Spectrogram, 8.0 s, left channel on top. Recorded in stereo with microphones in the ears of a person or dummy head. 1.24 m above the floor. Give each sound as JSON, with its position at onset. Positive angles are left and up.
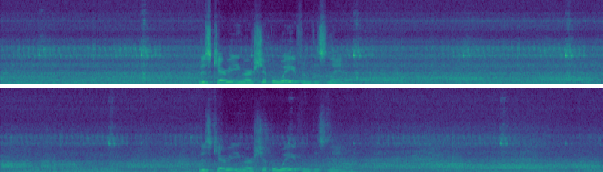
{"t": 2.6, "sound": "a man speaking", "side_deg": 35, "distance_m": 0.8}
